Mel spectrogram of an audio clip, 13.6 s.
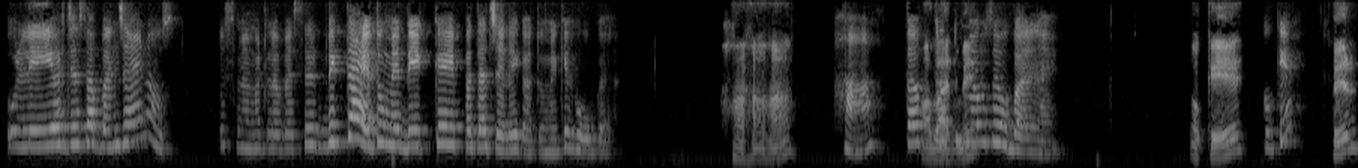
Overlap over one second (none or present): none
